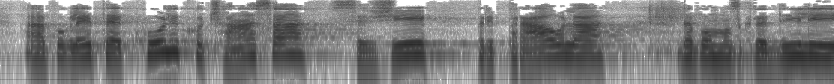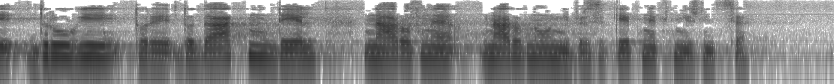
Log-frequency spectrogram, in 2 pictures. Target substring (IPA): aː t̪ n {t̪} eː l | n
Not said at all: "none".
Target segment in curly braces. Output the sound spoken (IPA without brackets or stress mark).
d̪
